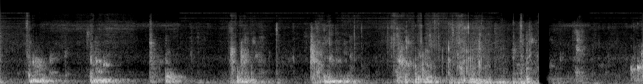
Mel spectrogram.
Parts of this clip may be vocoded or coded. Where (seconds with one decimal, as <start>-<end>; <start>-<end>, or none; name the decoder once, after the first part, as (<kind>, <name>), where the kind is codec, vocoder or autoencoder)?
0.0-0.4 (codec, HILCodec); 1.8-5.0; 5.9-6.4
